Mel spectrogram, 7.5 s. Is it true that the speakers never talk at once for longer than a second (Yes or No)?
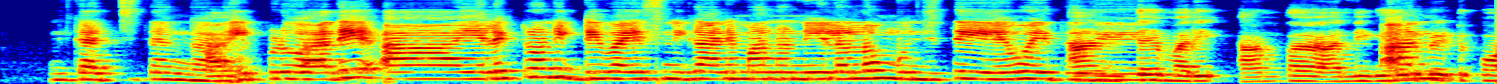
Yes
